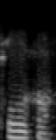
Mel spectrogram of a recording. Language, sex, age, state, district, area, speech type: Marathi, male, 18-30, Maharashtra, Yavatmal, rural, conversation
